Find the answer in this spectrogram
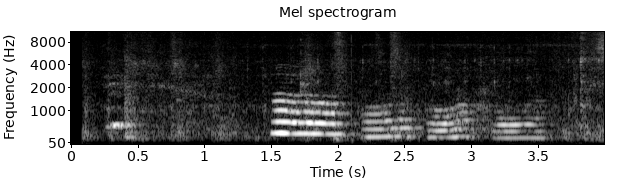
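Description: A person humming a short wordless tune of four held notes that step downward in pitch, starting about one and a half seconds in.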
